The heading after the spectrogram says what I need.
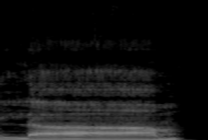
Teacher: اب یہاں پر اسے الگ دیکھیں، الف لام کو ہم کھینچ رہے ہیں تو یہاں پر الف مدہ کے بعد میم ہے اور میم پہ جزم ہے، تو حروف مدہ کے بعد جزم آ گیا، تو یعنی اس لام کو ہم 5 سے 6 الف کے برابر کھینچیں گے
